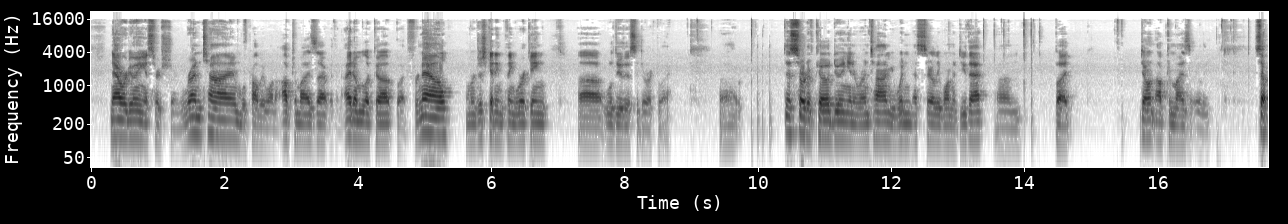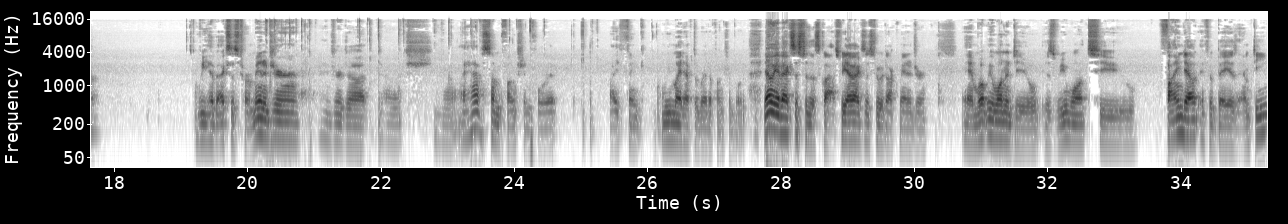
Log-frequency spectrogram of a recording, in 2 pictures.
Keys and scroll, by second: 23.8 super+..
